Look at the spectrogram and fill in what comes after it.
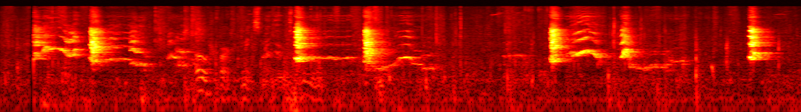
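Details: Cavalier King Charles Spaniel puppies, blenheim-coloured and six weeks old, a litter of five in a home puppy pen. Repeated shrill yelps and whiny barks come in bunches of two or three, with softer whimpers and faint talking between.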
